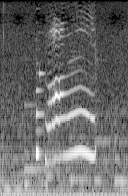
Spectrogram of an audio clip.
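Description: A kitty in Genshin Impact lets out a single soft, rising-and-falling meow of nearly a second, heard alone over a quiet, steady hum.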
